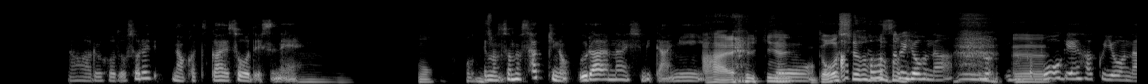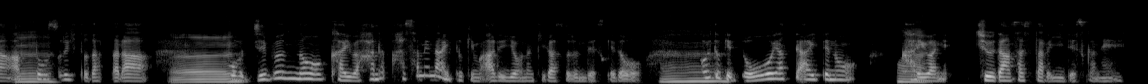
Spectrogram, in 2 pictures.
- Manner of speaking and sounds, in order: laughing while speaking: "はい"; laughing while speaking: "どうしよう"
- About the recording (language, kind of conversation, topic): Japanese, advice, 自己肯定感を保ちながら、グループで自分の意見を上手に主張するにはどうすればよいですか？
